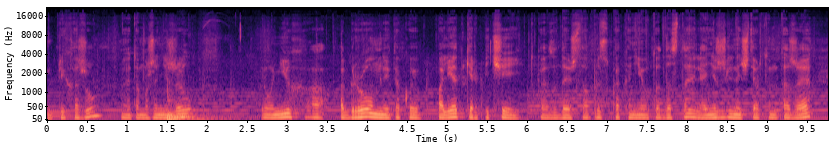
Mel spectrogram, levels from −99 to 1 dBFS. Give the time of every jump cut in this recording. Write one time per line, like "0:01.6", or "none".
0:06.0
